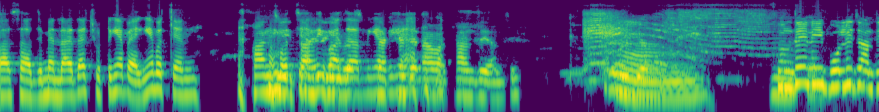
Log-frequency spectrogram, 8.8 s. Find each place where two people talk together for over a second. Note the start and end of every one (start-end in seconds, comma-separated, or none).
2.8-4.4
